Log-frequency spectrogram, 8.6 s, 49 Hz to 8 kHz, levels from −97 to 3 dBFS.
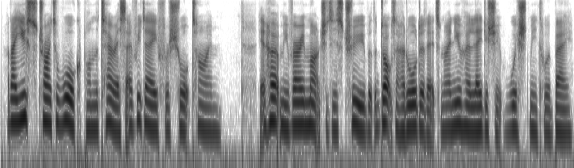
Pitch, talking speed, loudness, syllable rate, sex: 165 Hz, 270 wpm, -18 LUFS, 6.5 syllables/s, female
